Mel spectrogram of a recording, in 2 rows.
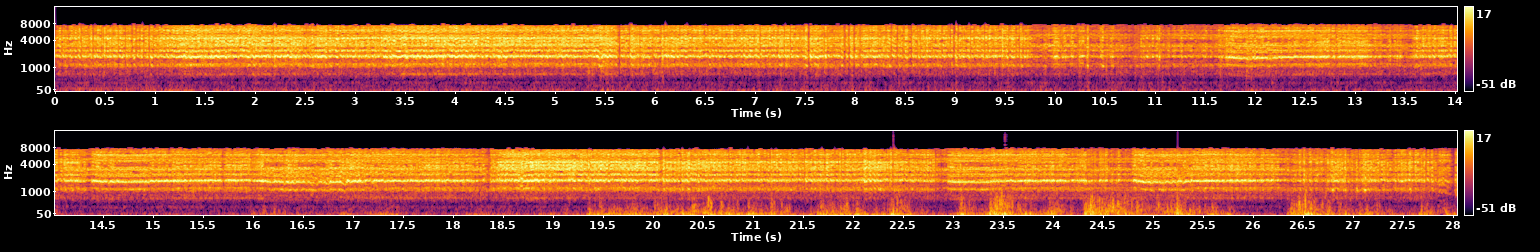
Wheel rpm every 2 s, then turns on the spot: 160, 170, 170, 170, 170, 160, 170, 160, 170, 170, 160, 170, 170, 160.
none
